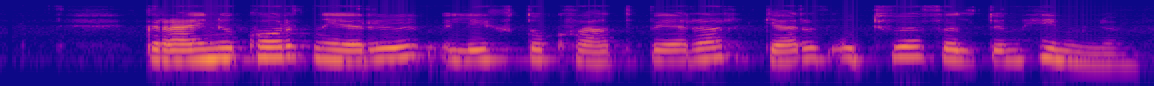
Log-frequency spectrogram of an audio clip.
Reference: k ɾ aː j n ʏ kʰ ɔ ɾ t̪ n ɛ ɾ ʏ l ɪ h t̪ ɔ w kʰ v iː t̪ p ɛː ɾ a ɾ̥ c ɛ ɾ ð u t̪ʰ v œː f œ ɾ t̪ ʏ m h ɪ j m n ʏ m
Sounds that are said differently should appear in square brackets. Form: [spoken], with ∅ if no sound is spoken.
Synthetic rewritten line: k ɾ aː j n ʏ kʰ ɔ ɾ t̪ n ɛ ɾ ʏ l ɪ [x] t̪ ɔ [ɣ] kʰ v [aː] t̪ p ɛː ɾ a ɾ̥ c ɛ ɾ ð u t̪ʰ v œː f œ [l] t̪ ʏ m h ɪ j m n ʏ m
